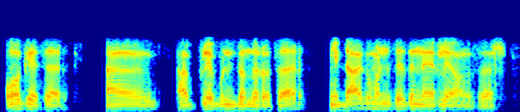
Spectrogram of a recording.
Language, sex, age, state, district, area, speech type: Tamil, male, 18-30, Tamil Nadu, Sivaganga, rural, conversation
